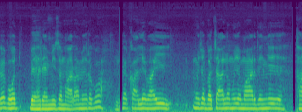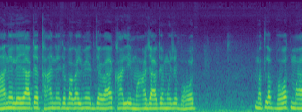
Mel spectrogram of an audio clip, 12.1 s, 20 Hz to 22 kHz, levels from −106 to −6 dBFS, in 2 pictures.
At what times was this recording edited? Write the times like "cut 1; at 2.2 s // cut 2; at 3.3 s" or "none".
cut 1; at 2.5 s // cut 2; at 5.8 s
